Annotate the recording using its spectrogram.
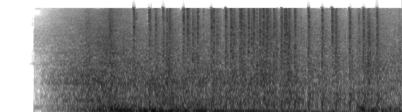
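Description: Rapid automatic gunfire over a deep rumble, cutting in sharply just after the start; the rumble drops away near the end.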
